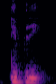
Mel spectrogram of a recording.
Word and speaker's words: debris: Now this is related to space debris. Have you heard about space debris? What is debris? See we pronounce it as debris not debris.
